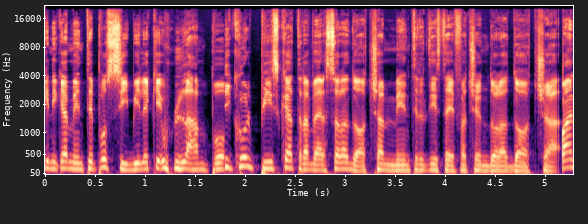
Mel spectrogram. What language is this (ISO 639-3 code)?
ita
